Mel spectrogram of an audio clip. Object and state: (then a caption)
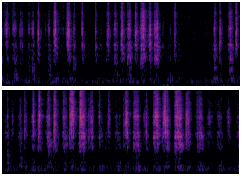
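Scratch art paper being scratched. A wooden stylus rubs and scratches across a flat black-coated scratch art paper card, filling the basin area with dense strokes. Quick, bright, raspy strokes come in a rapid, steady rhythm with almost no low end, pausing briefly near the middle before resuming.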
